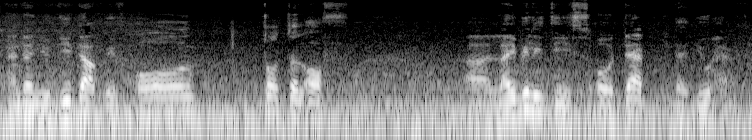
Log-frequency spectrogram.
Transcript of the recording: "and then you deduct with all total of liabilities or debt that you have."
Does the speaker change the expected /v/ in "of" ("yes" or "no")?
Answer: yes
